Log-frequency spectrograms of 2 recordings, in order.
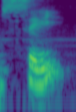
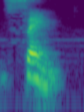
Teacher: O glide que ocorre na parte final do ditongo pode se iniciar em I ou U. Ditongos decrescentes em português podem ser orais, como sei, ou nasais, como em sem.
